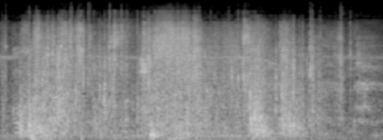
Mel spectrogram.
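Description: Punches land in a scuffle.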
